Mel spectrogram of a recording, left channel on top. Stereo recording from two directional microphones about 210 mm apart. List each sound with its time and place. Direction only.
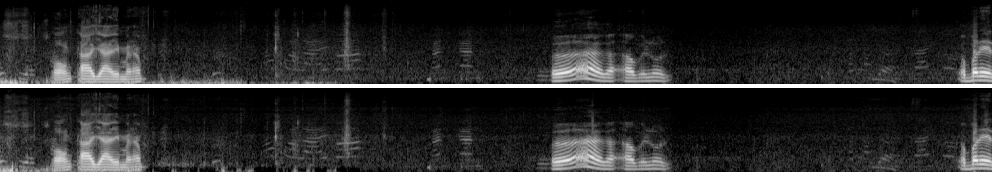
0.5 s speech: 15° left (ahead or behind)
2.7 s run: 15° left (ahead or behind)
5.5 s speech: 15° left (ahead or behind)
9.6 s speech: 15° left (ahead or behind)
